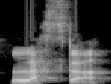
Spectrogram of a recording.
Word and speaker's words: Leicester: But it's in fact Leicester. Practice this along with me. It was amazing when Leicester won the Premier League.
